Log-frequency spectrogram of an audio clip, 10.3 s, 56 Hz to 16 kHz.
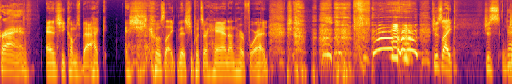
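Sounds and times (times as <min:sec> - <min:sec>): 
speech: 0:00.0 - 0:10.2
person imitating heavy panicked breathing: 0:05.4 - 0:08.6.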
